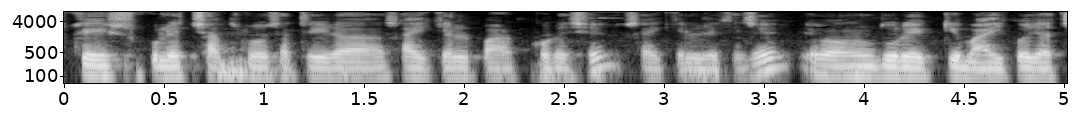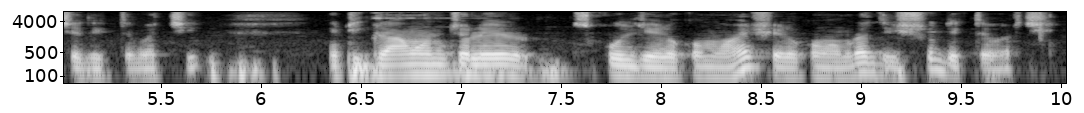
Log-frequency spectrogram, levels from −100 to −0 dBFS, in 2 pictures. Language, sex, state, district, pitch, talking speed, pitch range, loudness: Bengali, male, West Bengal, Jhargram, 95 Hz, 160 wpm, 90-105 Hz, -18 LUFS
